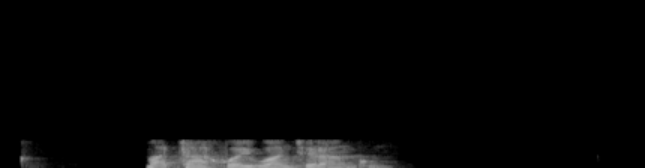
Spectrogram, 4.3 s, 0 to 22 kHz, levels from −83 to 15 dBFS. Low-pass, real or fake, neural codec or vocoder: 3.6 kHz; real; none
